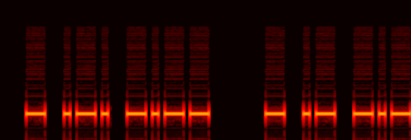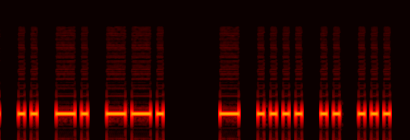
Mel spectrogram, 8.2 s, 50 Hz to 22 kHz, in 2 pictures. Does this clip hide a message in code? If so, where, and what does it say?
Yes: Morse code from 0.3 to 8.0 s, heard as a keyed tone, about 19 wpm, 800 Hz. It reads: TRY TAKING THIS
